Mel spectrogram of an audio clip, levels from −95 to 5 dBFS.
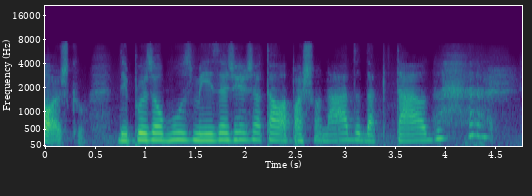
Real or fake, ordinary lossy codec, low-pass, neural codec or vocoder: fake; none; 7.2 kHz; codec, 16 kHz, 0.5 kbps, X-Codec, HuBERT features, trained on LibriSpeech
